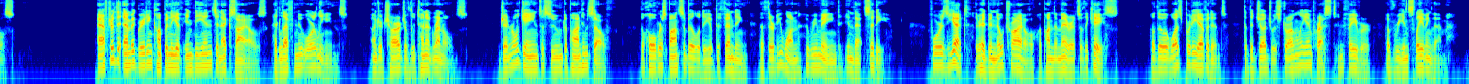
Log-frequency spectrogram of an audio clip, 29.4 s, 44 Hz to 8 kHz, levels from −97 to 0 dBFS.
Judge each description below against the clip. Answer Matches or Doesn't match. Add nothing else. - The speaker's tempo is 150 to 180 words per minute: Doesn't match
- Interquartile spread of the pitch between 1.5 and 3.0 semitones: Doesn't match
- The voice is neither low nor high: Doesn't match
